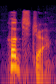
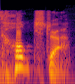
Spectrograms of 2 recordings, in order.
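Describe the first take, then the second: First: The first syllable does not sound like hoax. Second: The first syllable sounds like the word hoax. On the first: The speaker calls it right. "But it's pronounced Hoekstra" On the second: The speaker calls it wrong. "like hoax, H-O-A-X-tra"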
